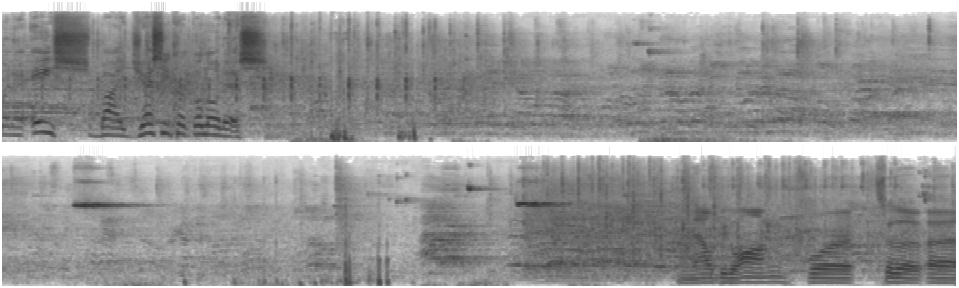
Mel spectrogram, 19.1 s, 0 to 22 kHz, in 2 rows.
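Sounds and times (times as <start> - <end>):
crowd chatter: 0.0 - 19.0
referee whistle: 10.2 - 11.1, 14.6 - 15.3.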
